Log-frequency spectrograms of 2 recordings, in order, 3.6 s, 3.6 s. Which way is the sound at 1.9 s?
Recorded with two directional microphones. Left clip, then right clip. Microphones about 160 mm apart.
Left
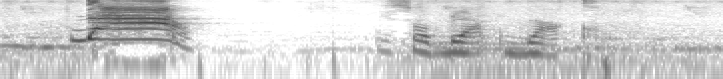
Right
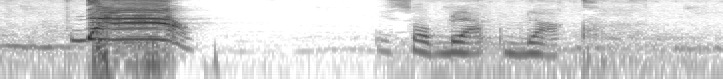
30° right (ahead or behind).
